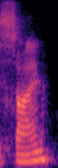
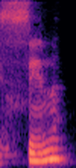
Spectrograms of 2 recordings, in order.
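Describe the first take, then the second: First: It has a long vowel, rhyming with line. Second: It has a short vowel, rhyming with pin. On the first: The speaker calls it right. "you always say sine" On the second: The speaker calls it wrong. "you don't say sin"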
